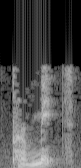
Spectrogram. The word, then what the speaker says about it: permit: Here it's a verb, permit. Okay, the emphasis is on the second syllable, permit.So you could permit someone to do something because to permit something means to allow something.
